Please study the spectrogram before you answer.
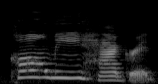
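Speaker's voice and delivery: lightly voiced friendly giant; Hagrid. A narrator's reading.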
